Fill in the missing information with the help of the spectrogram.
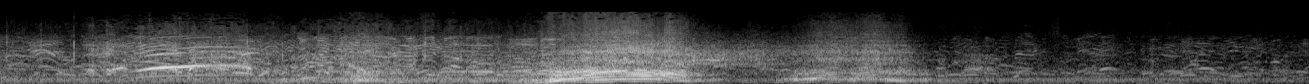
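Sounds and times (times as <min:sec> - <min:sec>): crowd voices: 0:00.0 - 0:13.0
car engine revving: 0:03.3 - 0:09.7.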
